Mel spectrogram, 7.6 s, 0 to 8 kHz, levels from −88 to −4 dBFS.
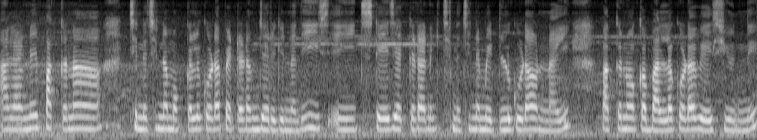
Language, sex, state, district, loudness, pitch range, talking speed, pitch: Telugu, female, Andhra Pradesh, Srikakulam, -19 LUFS, 230-245 Hz, 160 wpm, 240 Hz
